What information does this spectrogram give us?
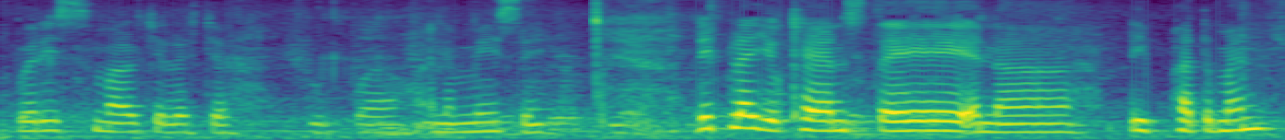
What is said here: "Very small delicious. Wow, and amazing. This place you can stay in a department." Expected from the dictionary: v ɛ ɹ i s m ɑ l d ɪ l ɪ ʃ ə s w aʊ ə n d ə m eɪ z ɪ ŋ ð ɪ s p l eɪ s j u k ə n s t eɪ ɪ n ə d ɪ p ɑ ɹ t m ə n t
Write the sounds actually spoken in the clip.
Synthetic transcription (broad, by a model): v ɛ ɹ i s m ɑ l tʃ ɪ l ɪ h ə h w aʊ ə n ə m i s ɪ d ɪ p l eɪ j u k ə n s t eɪ ɪ n ə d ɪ p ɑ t m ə n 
